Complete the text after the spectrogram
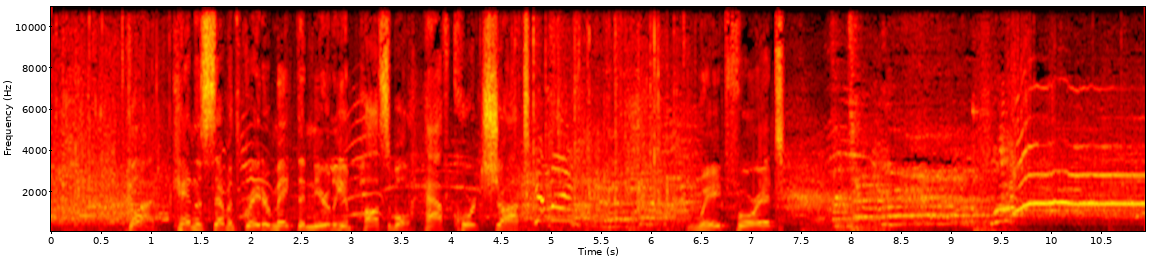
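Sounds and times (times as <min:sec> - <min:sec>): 
crowd cheering at basketball game: 0:00.0 - 0:10.9
speech: 0:00.8 - 0:05.5, 0:06.4 - 0:08.3.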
